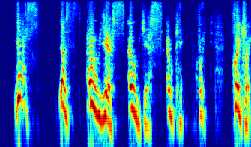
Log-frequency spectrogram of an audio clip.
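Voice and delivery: flustered, anxious, eager, high, very nervous voice. Voicing a character asking the front counter about an interview: very nervous person. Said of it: "you see a very nervous person".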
